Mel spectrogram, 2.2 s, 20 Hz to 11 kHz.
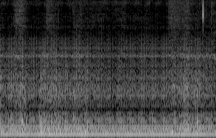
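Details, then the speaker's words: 1936 Zenith 6B129 shortwave radio, modified by a relative, dial lamp not glowing: loud steady hum with crackly static bursts from the speaker; cause of hum unknown. "but that's all we're getting is some faint static when i move the volume in a really big hum so i don't know what any of that means"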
